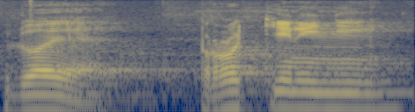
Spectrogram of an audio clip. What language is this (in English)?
Czech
